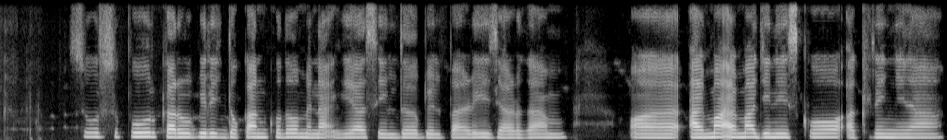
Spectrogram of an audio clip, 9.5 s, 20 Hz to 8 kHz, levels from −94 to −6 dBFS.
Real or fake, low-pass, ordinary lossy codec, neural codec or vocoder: fake; none; none; codec, 16 kHz, 8 kbps, FunCodec, trained on Chinese and English, 25 frames a second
